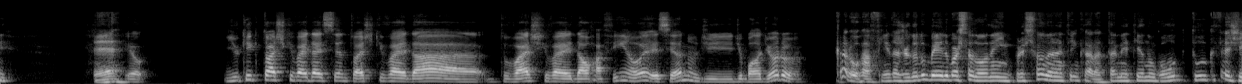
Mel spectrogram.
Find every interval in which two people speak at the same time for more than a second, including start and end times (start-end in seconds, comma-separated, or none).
none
